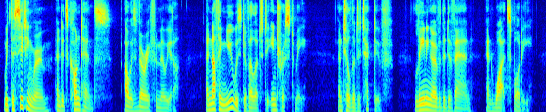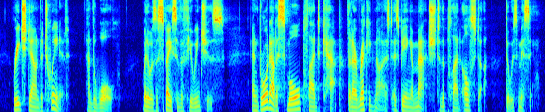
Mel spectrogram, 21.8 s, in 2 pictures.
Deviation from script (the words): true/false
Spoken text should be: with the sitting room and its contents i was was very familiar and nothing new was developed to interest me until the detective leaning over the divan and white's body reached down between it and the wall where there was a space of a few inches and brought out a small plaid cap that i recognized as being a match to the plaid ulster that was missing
true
